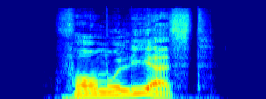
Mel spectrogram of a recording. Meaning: second-person singular present of formulieren
- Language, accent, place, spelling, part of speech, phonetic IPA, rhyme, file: German, Germany, Berlin, formulierst, verb, [fɔʁmuˈliːɐ̯st], -iːɐ̯st, De-formulierst.ogg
